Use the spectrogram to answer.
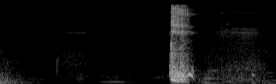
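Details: Baby girl sneezes: a single sudden, forceful burst of air after quiet breathing, with faint room noise, snorting around it; sneeze.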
